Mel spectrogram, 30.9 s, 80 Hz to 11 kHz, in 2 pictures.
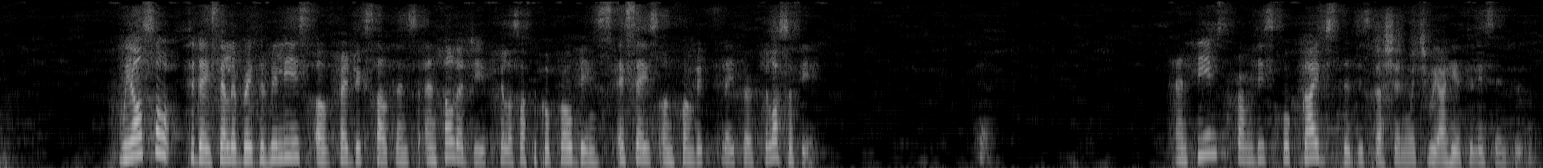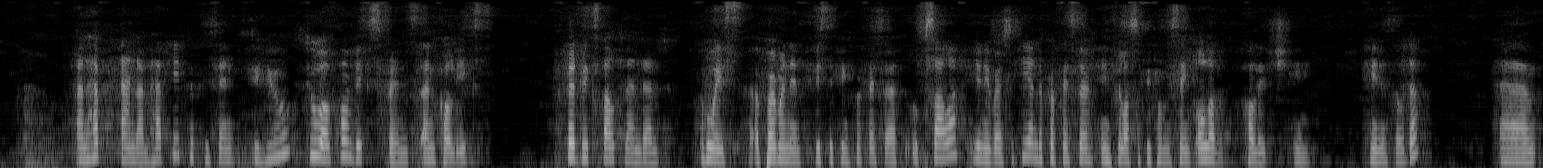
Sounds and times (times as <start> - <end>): Female speech, woman speaking: 1.2 - 8.2, 11.8 - 15.4, 16.2 - 20.3, 21.1 - 29.6, 30.4 - 30.8.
